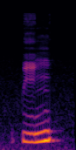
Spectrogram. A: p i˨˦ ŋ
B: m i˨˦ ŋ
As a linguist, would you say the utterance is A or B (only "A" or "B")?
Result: A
